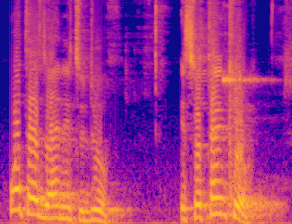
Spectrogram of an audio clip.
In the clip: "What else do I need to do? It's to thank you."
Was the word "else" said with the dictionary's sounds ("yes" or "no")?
no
